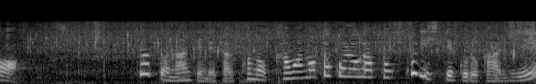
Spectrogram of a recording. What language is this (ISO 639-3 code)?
jpn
